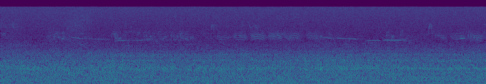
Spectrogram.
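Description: Diesel-hauled intermodal freight train approaching, heard as a steady low rumble and hiss that holds level throughout. Small birds chirp faintly above it.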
